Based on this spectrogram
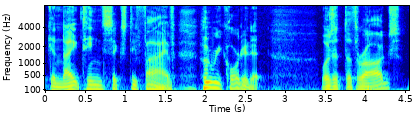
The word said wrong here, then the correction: Troggs: Am I saying that right or not? – Troggs. – Troggs. – Like troglodyte.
